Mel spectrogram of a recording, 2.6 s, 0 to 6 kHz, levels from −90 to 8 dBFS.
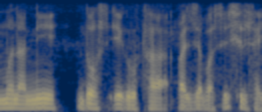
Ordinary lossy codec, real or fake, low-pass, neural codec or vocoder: none; fake; 5.4 kHz; vocoder, 44.1 kHz, 128 mel bands every 256 samples, BigVGAN v2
